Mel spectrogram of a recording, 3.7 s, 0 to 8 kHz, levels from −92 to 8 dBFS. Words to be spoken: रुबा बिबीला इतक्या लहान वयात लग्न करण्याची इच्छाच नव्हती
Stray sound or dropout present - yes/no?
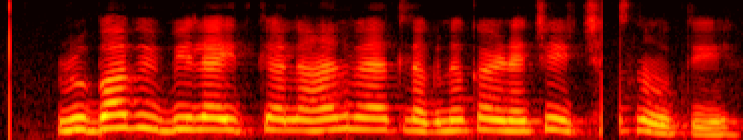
yes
